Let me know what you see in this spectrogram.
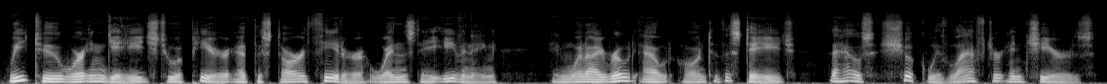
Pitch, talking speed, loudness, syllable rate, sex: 115 Hz, 150 wpm, -17 LUFS, 4.1 syllables/s, male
